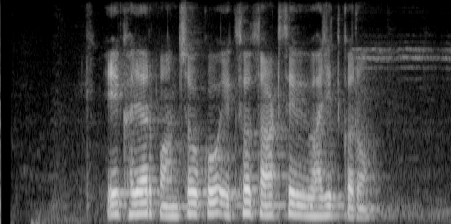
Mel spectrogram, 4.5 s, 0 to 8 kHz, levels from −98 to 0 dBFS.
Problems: constant background noise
